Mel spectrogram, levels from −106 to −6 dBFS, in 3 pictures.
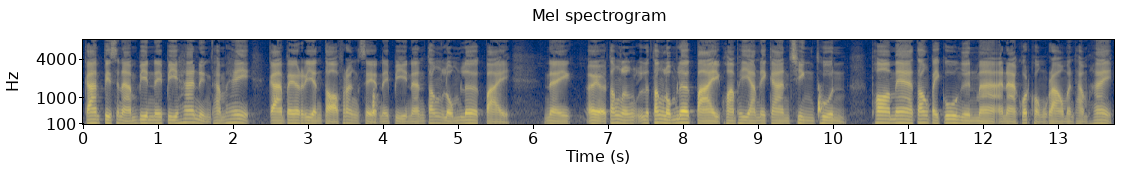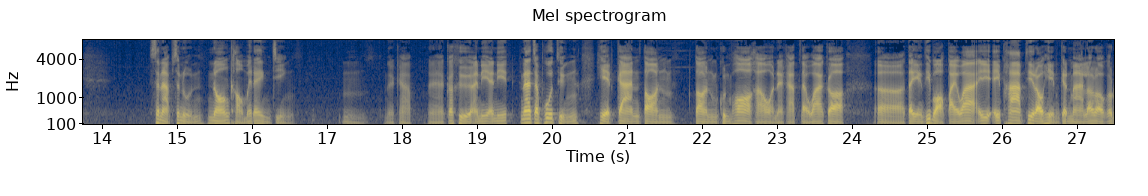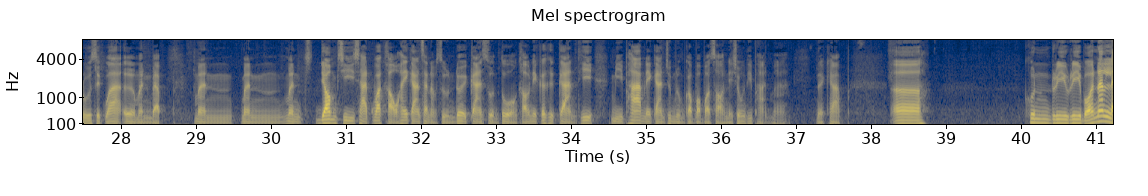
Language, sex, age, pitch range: Thai, male, 30-49, 85-115 Hz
